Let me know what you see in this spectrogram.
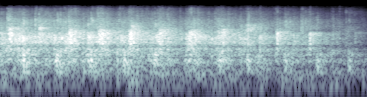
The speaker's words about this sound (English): GNOME Calendar and GNOME Photos are going to be our new core apps, so let's give a big round of applause for the maintainers of those applications.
